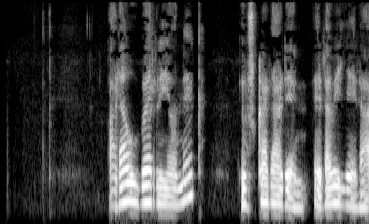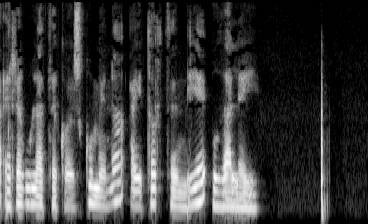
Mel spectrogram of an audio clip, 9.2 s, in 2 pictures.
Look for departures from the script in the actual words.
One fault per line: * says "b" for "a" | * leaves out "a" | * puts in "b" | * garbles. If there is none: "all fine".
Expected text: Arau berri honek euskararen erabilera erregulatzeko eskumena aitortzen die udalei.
all fine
